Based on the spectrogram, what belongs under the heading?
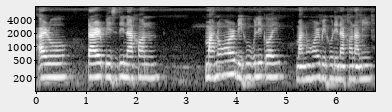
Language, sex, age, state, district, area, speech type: Assamese, female, 45-60, Assam, Lakhimpur, rural, spontaneous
